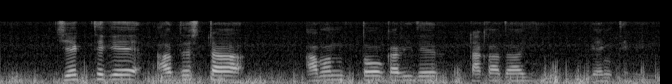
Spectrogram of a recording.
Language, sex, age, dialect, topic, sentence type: Bengali, male, <18, Northern/Varendri, banking, statement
